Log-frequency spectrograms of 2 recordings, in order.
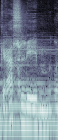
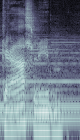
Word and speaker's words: Grasleben: Zuerst einmal, es heißt Grasleben und nicht Grasleben. Genau wie Helmstedt nicht Helmstedt ausgesprochen wird.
